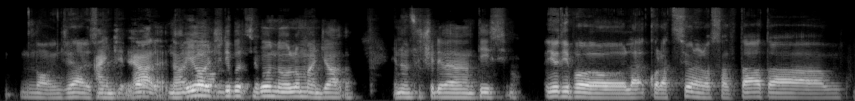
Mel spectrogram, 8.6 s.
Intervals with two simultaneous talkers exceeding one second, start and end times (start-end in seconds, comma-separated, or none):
0.9-2.2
